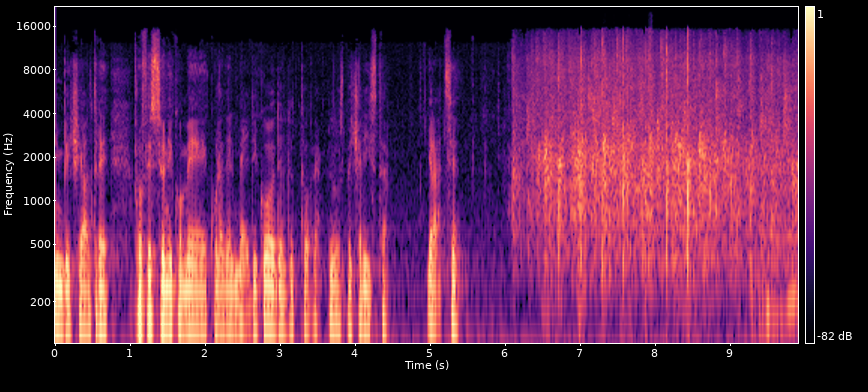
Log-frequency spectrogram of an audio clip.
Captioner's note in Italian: Applauso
